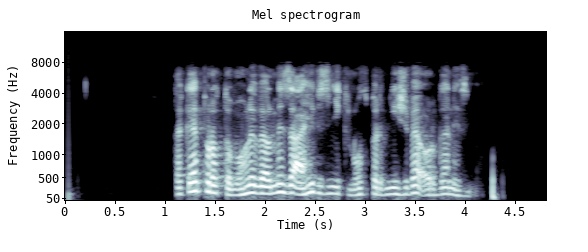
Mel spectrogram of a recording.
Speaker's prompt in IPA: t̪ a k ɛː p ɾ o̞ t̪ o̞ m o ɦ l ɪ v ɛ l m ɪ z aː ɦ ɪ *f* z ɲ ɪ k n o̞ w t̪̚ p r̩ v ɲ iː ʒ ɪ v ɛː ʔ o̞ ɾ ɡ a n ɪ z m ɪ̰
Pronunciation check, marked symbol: incorrect: v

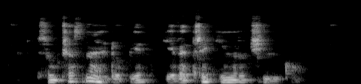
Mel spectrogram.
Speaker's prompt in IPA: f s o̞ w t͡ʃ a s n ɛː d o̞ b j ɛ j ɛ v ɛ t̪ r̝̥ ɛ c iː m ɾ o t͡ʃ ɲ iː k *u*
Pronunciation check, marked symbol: correct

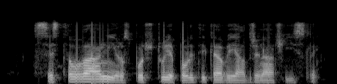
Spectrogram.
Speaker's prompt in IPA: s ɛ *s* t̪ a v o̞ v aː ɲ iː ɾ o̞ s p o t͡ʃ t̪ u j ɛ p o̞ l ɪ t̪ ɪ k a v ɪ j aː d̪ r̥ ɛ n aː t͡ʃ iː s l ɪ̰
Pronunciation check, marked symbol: correct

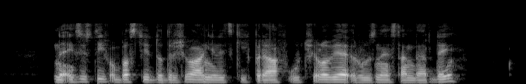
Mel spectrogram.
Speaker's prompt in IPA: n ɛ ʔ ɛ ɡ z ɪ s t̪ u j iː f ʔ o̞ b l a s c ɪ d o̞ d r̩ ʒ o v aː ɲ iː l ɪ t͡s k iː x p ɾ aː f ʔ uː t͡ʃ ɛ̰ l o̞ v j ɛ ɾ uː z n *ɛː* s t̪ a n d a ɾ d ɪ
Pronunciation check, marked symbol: correct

